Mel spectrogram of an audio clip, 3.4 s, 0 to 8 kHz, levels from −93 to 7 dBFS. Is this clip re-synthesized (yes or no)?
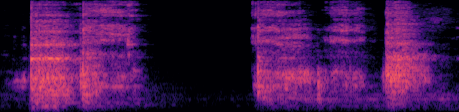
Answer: no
